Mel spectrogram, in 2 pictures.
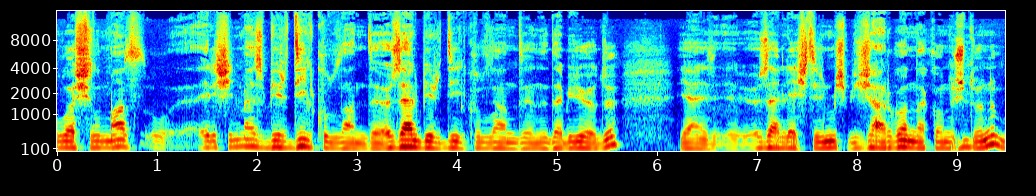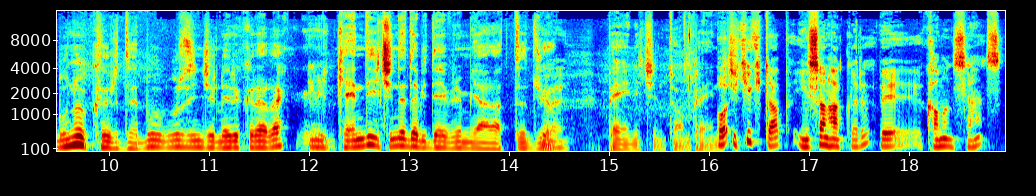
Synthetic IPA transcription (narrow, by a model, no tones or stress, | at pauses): ulˠaʃɯlˠmaz | eɾiʃilʲmæzbiɾd̪ilʲkʰulˠːand̪ɯːø̞zælʲbiɾd̪ilʲkʰulˠːand̪ɯːnɯd̪abilʲijo̞d̪u | jaːniø̞zɛlʲːɛʃt̪ʰiɾilʲmiʃbiʒaɾɡo̞nlˠakʰo̞nuʃt̪ʰuːnubunukʰɯɾd̪ɯbubuzind͡ʒiɾlʲe̞ɾikʰɯɾaɾakcʰɛnd̪iːt͡ʃʰind̪ɛd̪ɛbid̪ɛvɾimjaɾat̪ʰːɯd̪ijo | pʰejnit͡ʃʰḭnt̪ʰo̰mpʰḛjnoicʰicʰi̥t̪ʰapinsanɦaklˠaɾɯvɛkʰamɯnsɛns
